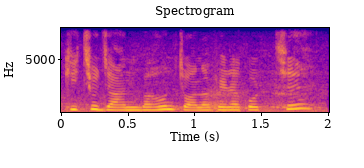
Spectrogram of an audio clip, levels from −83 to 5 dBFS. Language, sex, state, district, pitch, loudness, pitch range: Bengali, female, West Bengal, Cooch Behar, 275 Hz, -12 LUFS, 260-315 Hz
